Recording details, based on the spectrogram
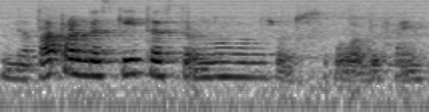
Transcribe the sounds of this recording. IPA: nʲɛt ˈɑːprɐŋɡɐs ˈkʲɛɪtʲeːs tʲɛn ˈnʊ ˈʒoːd͡ʒʲʊ ˈsɑːkɐʊ ˈlˠɑːbɐɪ ˈfɐɪnɐ

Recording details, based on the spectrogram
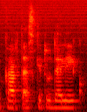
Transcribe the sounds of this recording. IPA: ˈkɐrˌtɑːs ˈkʲeːˌtuː dɐˈlʲiːkʊ

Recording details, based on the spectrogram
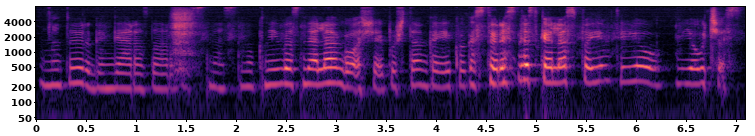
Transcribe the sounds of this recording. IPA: ˈnʊ tɐɪ ˈɪr ɡɐn ˈɡʲæːrɐs ˈdɐrbɐs nʲɛs ˈnʊ ˈknʲiːɡoːs nʲɛˈlʲɛŋɡʋoːs ˈʃʲɛɪp ʊʃʲˈtʲɛŋkɐ jɛɪ koːˈkʲɛs stoːrʲɛsʲˈnʲɛs kʲɛˈlʲɛs pɐˈɪmʲtʲɪ ˈjɛʊ ˈjɛʊt͡ʃʲɛs

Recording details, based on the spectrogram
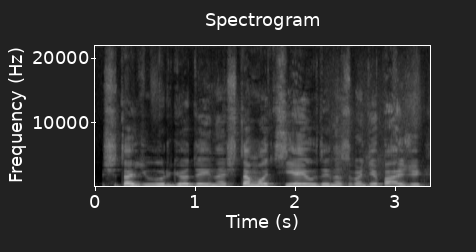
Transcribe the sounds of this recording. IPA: ʃʲɪˈtɐ ˈjuːrʲɡʲoː dɐɪˈnɐ ʃʲɪˈtɐ moːˈt͡sʲiɛjɛʊs dɐɪˈnɐ sʊprɐnʲˈtʲɪ ɪr pɐʋʲiːzʲd͡ʒʲʊɪ

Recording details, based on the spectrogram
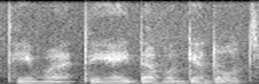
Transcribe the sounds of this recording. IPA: tɐɪ ˈʋɐ tɐɪ ˈɐɪdɐʋoː ɡʲiɛˈdoːt͡s

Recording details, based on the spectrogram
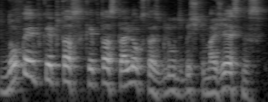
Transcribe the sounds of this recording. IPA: nʊ kɐɪp kɐɪp tɐs kɐɪp tɐs stɐˈlʲʊks tɐs bʲlʲuːts ˈbʲɪʃʲkʲɪ mɐˈʒʲæːsʲnʲɪs

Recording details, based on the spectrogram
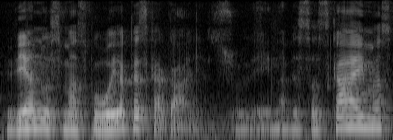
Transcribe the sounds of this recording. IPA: ˈʋʲiɛnoːs mɐzˈɡoːjɛ ˈkɐs ˈkɑː ˈɡɑːlʲɪ sʊˈʋʲɛɪnɐ ˈʋʲɪsɐs ˈkɐɪmɐs

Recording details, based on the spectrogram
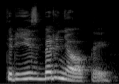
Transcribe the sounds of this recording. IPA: ˈtʲrʲiːs bʲɛrʲˈnʲoːkɐɪ

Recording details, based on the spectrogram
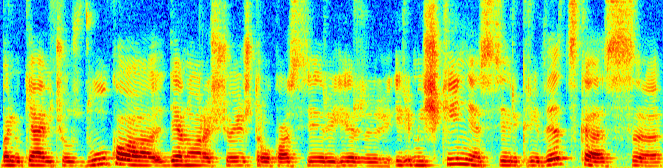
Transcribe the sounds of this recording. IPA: bɐlʲʊˈkʲæʋʲɪt͡ʃʲɛʊs ˈd͡zuːkoː dʲiɛˈnoːrɐʃʲt͡ʃʲoː ˈɪʃtrɐʊkoːs ˈɪr ˈɪr ɪr mʲɪʃʲˈkʲɪnʲɪs ɪr krʲɪˈʋʲɪt͡skɐs

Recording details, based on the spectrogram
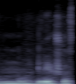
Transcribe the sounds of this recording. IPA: ˈnʊ ˈlʲeːʃoːs

